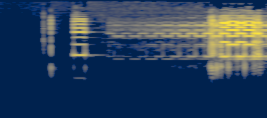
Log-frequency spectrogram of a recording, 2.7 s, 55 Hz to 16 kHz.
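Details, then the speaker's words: Tone tracer (Tempo 2000M type probe) on a Porsche 914, black lead to ground, red to the traced line: steady electronic tone grows louder and busier as the probe nears the target wire; circuit found. "you get near the wire that you're looking for you're gonna hear that"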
